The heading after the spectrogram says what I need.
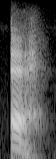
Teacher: Okay, so here you're saying A. Okay, it's not an A sound, it's eh. Your mouth will stay open. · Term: short E sound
